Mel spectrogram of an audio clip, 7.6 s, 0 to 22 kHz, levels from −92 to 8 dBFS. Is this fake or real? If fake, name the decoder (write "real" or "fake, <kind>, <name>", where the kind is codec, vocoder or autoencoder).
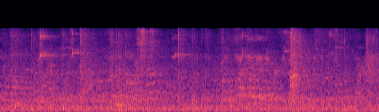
real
